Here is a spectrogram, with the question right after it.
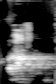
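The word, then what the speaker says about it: ba (八): Fa, ba, ba is how you say 8 in China.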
